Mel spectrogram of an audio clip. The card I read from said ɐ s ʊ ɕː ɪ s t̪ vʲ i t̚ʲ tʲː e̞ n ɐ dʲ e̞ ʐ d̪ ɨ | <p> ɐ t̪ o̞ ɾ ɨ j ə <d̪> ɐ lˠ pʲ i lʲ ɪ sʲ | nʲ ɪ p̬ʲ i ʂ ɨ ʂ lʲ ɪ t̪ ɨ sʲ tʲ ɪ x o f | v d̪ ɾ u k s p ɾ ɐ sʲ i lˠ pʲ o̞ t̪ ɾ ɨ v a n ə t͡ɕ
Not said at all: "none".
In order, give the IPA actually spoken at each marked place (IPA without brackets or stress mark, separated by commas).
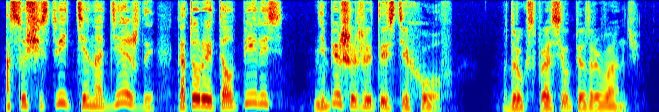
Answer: k, t̪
